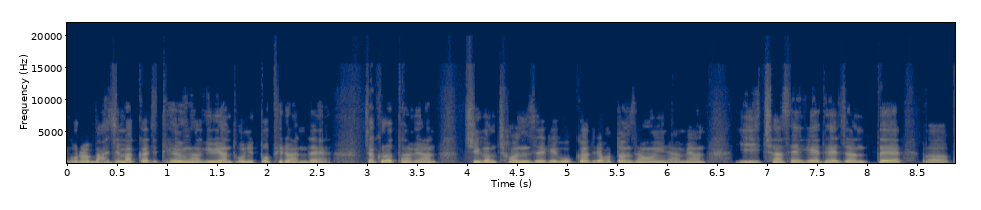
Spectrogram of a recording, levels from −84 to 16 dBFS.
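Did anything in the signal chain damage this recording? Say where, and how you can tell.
No, nothing in the signal chain damaged this audio, and there is no stage to point to.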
